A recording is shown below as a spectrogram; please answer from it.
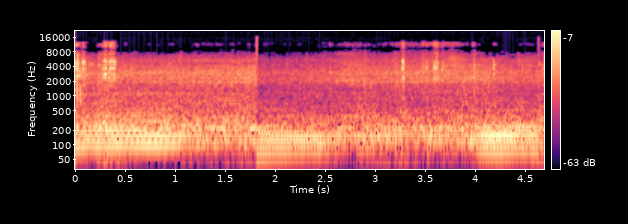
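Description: A 2.8-litre turbo V6 Saab 9-3 rolls slowly over speed bumps, heard from inside as a steady, loud low engine and road rumble with a brief thump partway through.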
